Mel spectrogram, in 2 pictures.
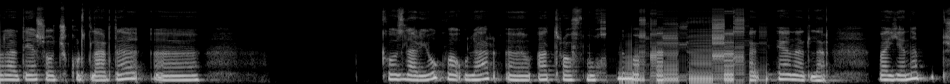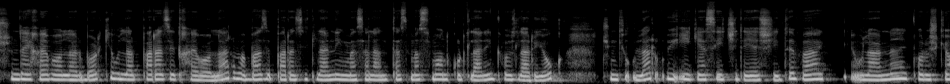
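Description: From 6.03 to 7.80 s the speech turns into robotic sound from repeated short buffers, a rigid metallic buzz at 66.7 Hz, likely from a 15 ms buffer looping over most of the audio. It appears as evenly spaced harmonic lines on a spectrogram and identical repeating cycles in the waveform.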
